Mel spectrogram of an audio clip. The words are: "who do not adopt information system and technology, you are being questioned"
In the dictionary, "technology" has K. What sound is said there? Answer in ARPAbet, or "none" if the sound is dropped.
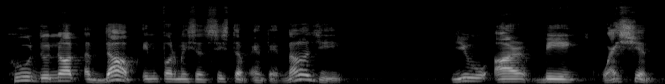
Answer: K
